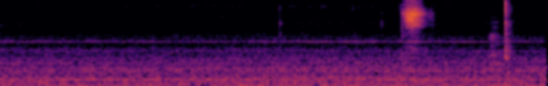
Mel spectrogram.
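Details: Steady machine hum fills the room, broken only by a brief high squeak and a faint click. No animal voice can be picked out.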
